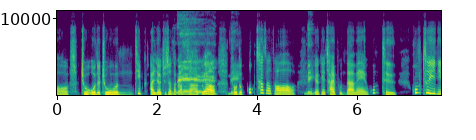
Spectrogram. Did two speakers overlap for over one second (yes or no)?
yes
